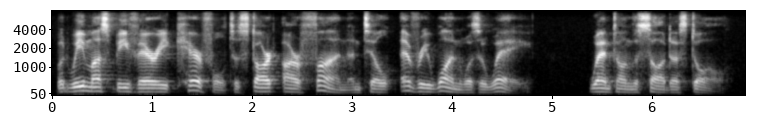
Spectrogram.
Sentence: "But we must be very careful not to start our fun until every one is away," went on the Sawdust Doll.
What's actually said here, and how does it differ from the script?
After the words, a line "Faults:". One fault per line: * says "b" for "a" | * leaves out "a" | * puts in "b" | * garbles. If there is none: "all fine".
"But we must be very careful to start our fun until every one was away," went on the Sawdust Doll.
Faults:
* leaves out "not"
* says "was" for "is"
